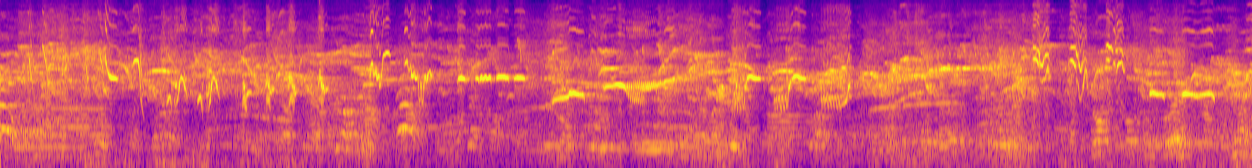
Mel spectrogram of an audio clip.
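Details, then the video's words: 'Gondo mayit' oriental magpie-robin singing in its own voice: a continuous, crowded tangle of shrill whistled phrases, up-and-down slurs and harsh squawky notes, with short dips in loudness between rushes. "SUARA ASLI KACER GONDO MAYIT"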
